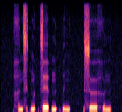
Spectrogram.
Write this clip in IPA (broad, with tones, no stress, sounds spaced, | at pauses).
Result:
h ɐ˨ n s ɪ˧ k̚ n̪ ɐ˧ k̚ s ɛː˥ p̚ n̪ ɪ˧ k̚ p ɪ˨ ŋ | s œː˨ h ɵ˨ n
